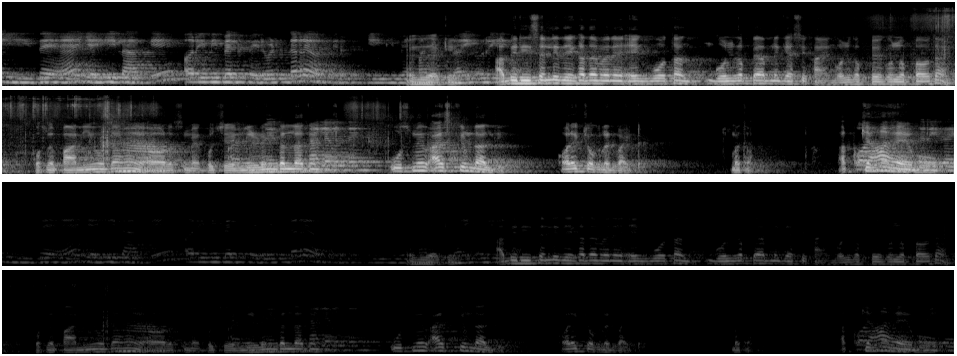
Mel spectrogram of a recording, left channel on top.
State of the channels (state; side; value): quieter; right; 30.0 dB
